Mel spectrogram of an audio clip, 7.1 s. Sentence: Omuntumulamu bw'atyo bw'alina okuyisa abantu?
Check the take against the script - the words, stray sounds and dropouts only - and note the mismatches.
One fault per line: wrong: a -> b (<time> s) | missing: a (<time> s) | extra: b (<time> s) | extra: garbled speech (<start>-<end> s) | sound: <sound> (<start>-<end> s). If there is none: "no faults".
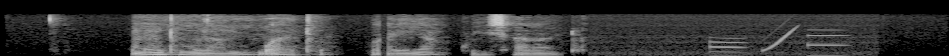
sound: dropout (2.8-2.9 s)
sound: chirp (5.3-6.4 s)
